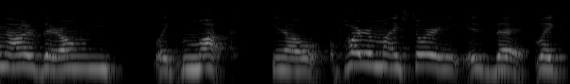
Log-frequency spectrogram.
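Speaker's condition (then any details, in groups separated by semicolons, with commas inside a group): Cerebral palsy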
